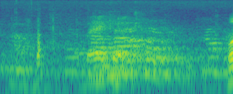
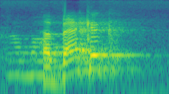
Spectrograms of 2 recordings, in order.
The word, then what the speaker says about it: Habakkuk: Habakkuk. – What's it? Habakkuk? Is that one? Habakkuk is another, or Habakkuk is another. All right, they are all acceptable English ways of pronouncing the word.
